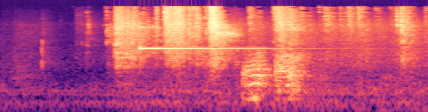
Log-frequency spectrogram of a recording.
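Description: Aluminium hair-colouring foils crinkling and rustling as they are picked up and handled, starting about a second in, with a thin steady high tone sounding through the middle.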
